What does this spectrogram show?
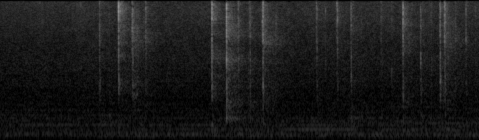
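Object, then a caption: Laptop keyboard with plastic keys. Fast typing on a silver laptop's black plastic keys with fingertips and purple-painted nails produces quick, bright clicking taps. The taps come in irregular bursts over a steady low hum.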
